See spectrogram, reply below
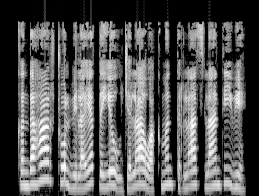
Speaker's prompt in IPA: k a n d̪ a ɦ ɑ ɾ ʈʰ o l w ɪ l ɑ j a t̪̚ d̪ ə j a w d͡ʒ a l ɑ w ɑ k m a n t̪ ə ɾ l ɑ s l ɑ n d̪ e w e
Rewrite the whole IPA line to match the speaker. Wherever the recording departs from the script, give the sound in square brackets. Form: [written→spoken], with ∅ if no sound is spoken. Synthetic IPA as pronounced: k a n d̪ a ɦ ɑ ɾ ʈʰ o l w ɪ l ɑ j a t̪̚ d̪ ə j a w d͡ʒ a l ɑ w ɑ k m a n t̪ ə ɾ l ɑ s l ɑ n d̪ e w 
